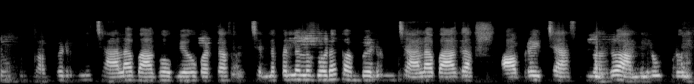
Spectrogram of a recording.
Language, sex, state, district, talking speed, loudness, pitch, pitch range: Telugu, female, Andhra Pradesh, Krishna, 95 wpm, -17 LUFS, 195 Hz, 185-205 Hz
